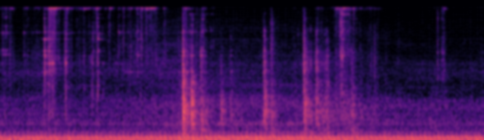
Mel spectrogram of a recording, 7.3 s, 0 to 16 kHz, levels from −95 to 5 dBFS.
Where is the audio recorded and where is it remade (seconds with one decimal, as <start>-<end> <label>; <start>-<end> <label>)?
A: 0.0-1.3 remade; 1.3-3.2 recorded; 3.2-3.7 remade; 3.7-6.3 recorded; 6.3-7.3 remade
